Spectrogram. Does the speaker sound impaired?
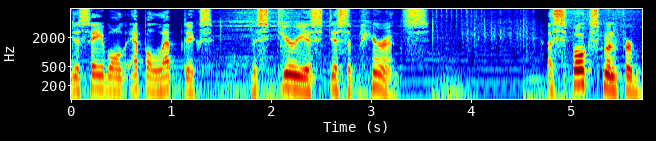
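No.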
